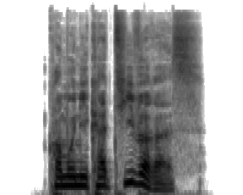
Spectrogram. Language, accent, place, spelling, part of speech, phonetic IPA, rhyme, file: German, Germany, Berlin, kommunikativeres, adjective, [kɔmunikaˈtiːvəʁəs], -iːvəʁəs, De-kommunikativeres.ogg
- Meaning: strong/mixed nominative/accusative neuter singular comparative degree of kommunikativ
